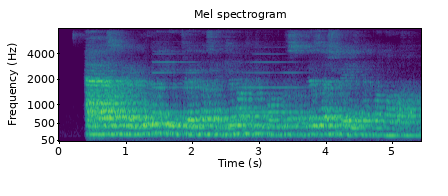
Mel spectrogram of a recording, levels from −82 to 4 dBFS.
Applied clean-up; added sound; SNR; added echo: neural separator model SepFormer DNS4.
